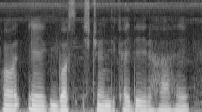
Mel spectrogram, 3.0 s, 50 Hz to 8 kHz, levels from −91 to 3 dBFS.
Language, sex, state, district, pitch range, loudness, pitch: Hindi, male, West Bengal, Alipurduar, 115-120 Hz, -16 LUFS, 115 Hz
